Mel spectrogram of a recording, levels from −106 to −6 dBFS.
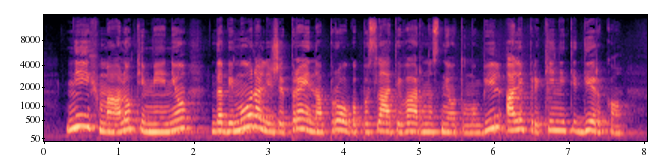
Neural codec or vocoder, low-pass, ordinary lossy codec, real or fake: none; 14.4 kHz; MP3, 96 kbps; real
